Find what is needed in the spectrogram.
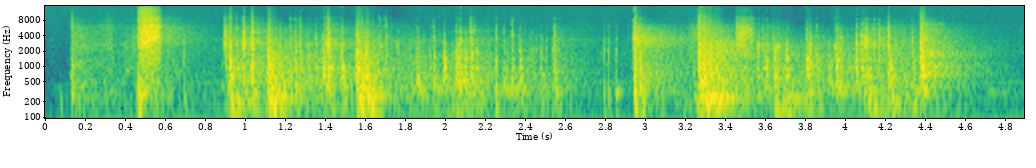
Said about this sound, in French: Sortir de la chambre. Passer devant la chambre de Cyril et ouvrir la porte qui est à gauche de la chambre à Cyril.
